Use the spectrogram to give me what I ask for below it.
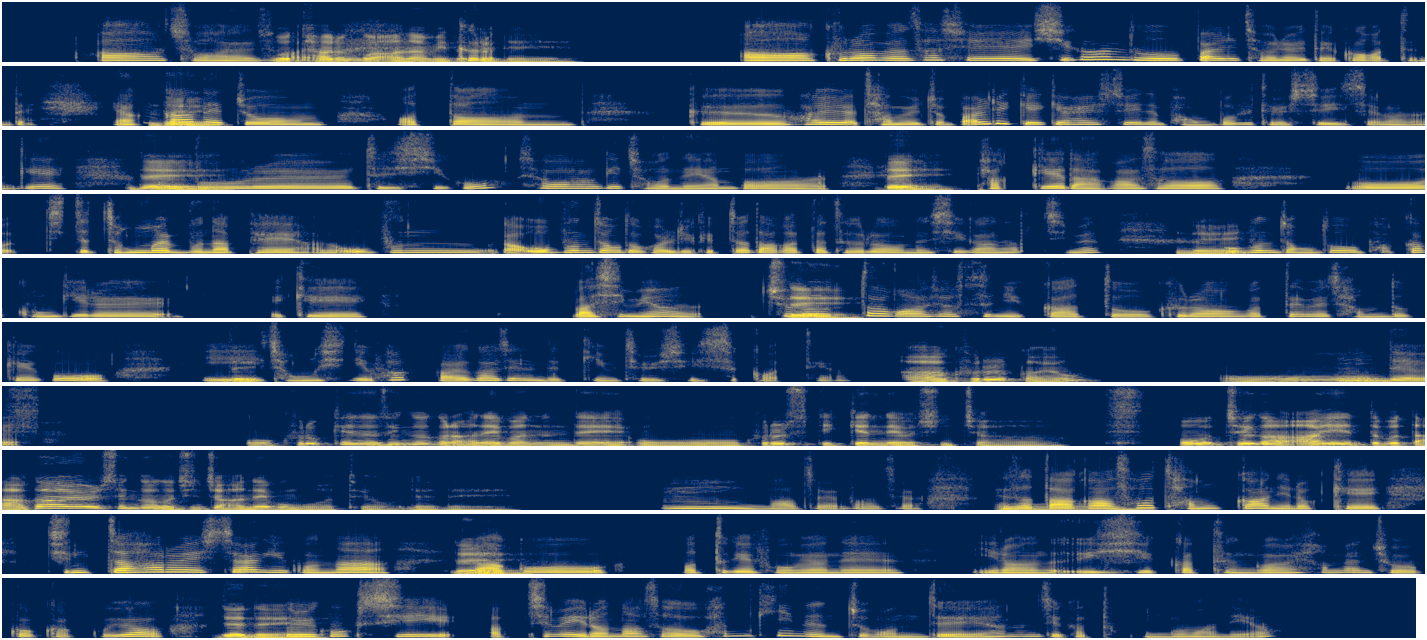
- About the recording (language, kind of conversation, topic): Korean, advice, 하루 동안 에너지를 더 잘 관리하려면 어떻게 해야 하나요?
- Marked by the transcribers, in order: other background noise; "춥다고" said as "추브다고"; teeth sucking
